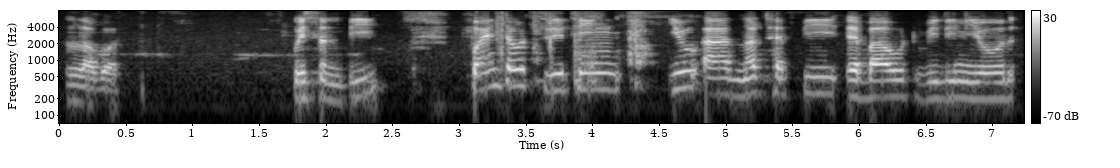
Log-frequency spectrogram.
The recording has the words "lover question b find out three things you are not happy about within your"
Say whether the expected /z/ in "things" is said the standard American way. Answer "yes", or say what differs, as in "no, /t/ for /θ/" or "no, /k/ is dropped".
no, /z/ is dropped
